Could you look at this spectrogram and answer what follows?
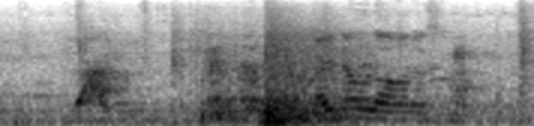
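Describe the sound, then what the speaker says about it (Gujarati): A firecracker bursts with a loud, deep bang after a smaller pop, while people talk nearby before and after. "આટલા બધા આપણા ફટાકડા આ પ્રમાણે ફોડી નાખીને"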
